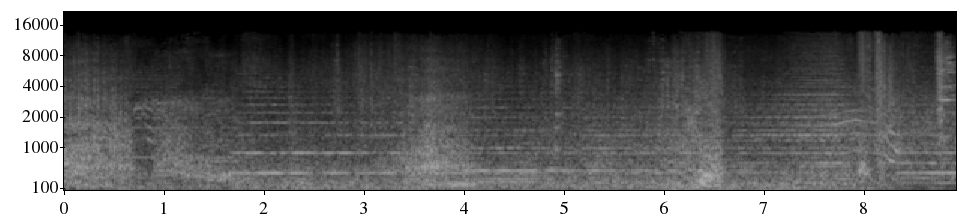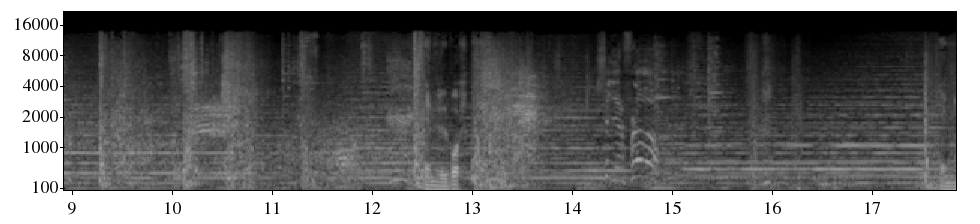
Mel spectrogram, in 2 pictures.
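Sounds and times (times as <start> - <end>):
sustained orchestral film music: 0.0 - 17.8
sword fight against orcs in a forest clearing: 8.1 - 11.4.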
